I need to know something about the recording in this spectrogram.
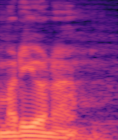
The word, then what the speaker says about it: Mariona: I jo, per exemple, jo sempre dic Mariona, en català, no m'esforço a, a dir-lo en anglès ni res.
